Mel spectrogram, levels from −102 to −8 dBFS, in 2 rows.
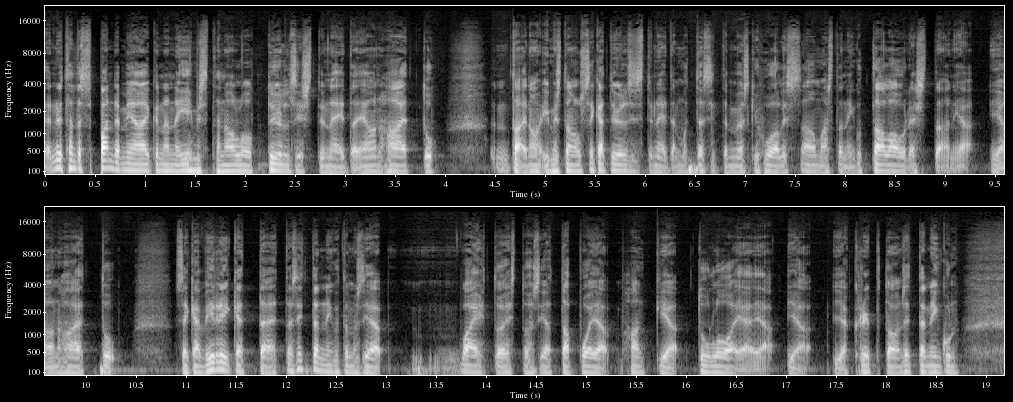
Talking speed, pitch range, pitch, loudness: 145 wpm, 95-110 Hz, 100 Hz, -24 LUFS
